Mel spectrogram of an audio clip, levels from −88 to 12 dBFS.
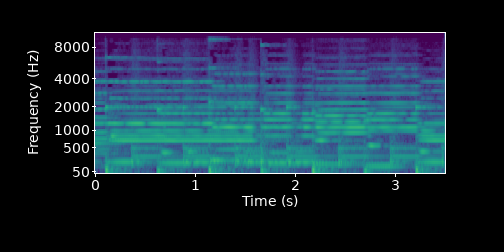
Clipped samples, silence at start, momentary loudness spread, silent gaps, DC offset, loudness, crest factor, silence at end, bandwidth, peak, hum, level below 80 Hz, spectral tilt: under 0.1%; 0 s; 2 LU; none; under 0.1%; -23 LUFS; 14 dB; 0 s; 10 kHz; -10 dBFS; none; -36 dBFS; -5 dB/octave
